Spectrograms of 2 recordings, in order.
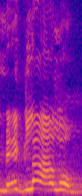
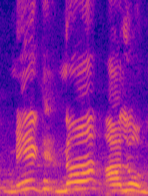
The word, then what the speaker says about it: মেঘনা আলম: মেঘলা আলম আদালতে এসে শুনি পিপি বলছেন মেঘলা আলম আমার নাম মেঘনা আলম বাংলাদেশ একটা সুন্দর দেশ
